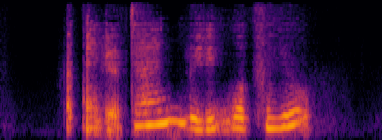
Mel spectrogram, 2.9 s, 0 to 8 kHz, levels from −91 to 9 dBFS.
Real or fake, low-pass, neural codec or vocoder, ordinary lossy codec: fake; 7.2 kHz; codec, 44.1 kHz, 0.9 kbps, DAC; AAC, 32 kbps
